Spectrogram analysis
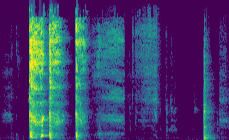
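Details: An adult university student with a cold, possibly whooping cough, coughing: several sharp, harsh coughs in quick succession, a faint breath, then one final cough.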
